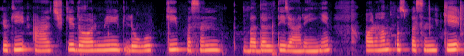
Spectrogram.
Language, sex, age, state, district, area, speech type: Hindi, female, 18-30, Madhya Pradesh, Chhindwara, urban, spontaneous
